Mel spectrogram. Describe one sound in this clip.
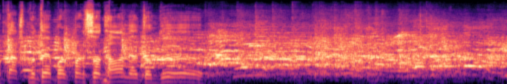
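A crowd chatters and murmurs in a large hall.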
